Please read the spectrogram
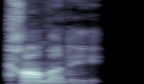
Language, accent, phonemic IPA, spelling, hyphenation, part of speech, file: English, General American, /ˈkɑmədi/, comedy, com‧e‧dy, noun, En-us-comedy.ogg
- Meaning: 1. a choric song of celebration or revel, especially in Ancient Greece 2. a light, amusing play with a happy ending 3. a narrative poem with an agreeable ending (e.g., The Divine Comedy)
